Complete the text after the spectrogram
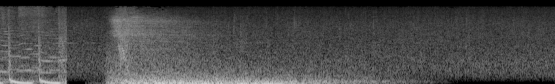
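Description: A machine lands with a loud hissing burst of steam that slowly fades.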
